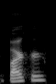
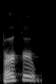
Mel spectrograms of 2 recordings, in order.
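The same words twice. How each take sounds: First: "Barker" with an open "ar", as in BARK; vowel as in "bark". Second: "Barker" said as BURKER, first vowel like "her"; vowel as in "burr". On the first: Co-host offering the other version of the name, "Barker" pronounced BARK-er. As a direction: say "Barker" with a clear "ah" before the r. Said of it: "like, like Clive Barker". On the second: Co-host checking which name is right, "Barker" pronounced BURKER. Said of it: "I've been saying both, uh, interchangeably". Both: Shown as a demonstration.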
